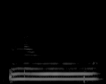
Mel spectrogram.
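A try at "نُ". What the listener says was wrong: Why you stretching it? Do you stretch it or not? Why? Because it's known, so you stretch it. Is that the reason? What is the sign on that? So how do we read the Fatha Kaswa Dhamma?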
